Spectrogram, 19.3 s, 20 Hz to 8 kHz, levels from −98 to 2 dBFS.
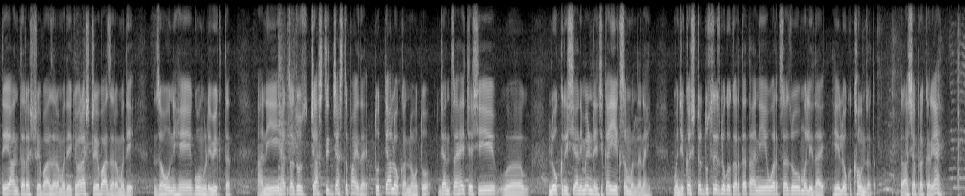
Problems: none marked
